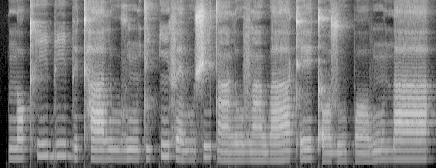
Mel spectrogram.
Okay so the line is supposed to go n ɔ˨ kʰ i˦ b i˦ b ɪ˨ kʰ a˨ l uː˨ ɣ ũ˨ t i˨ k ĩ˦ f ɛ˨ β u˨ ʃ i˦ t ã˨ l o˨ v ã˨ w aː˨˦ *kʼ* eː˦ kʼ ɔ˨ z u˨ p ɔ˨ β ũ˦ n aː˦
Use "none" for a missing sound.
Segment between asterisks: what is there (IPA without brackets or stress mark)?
kʼ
